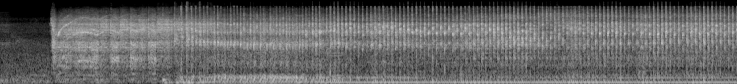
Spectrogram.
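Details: Mitsubishi Evo X cold start: engine catches and settles into a cold idle with a steady knock about three times a second. The knock fades after about a minute, returns on throttle and stops after 5–10 minutes of driving. Intake and exhaust cam solenoids, timing chain, guides and tensioner were already replaced. Owner suspects cam sprockets, not confirmed.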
